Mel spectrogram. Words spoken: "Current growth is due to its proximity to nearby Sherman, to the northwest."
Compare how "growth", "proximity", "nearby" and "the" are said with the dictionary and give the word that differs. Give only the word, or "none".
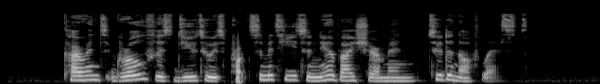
growth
